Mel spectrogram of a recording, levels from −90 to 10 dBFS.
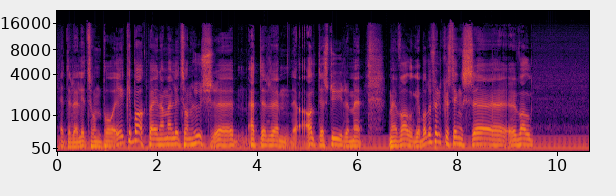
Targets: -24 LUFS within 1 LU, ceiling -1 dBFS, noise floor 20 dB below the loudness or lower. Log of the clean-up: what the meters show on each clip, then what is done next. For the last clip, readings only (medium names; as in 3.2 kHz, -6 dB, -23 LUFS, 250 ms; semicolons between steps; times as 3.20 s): tick rate 22 per s; hum 60 Hz; highest harmonic 300 Hz; hum level -30 dBFS; loudness -21.0 LUFS; peak level -4.0 dBFS; loudness target -24.0 LUFS
-> de-click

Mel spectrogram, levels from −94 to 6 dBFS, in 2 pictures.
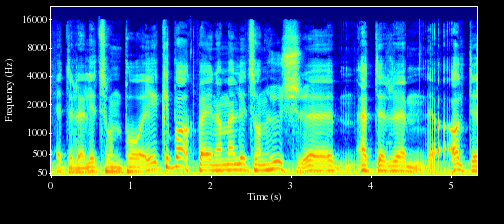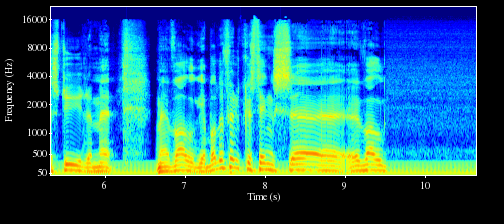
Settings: tick rate 0.094 per s; hum 60 Hz; highest harmonic 300 Hz; hum level -30 dBFS
-> hum notches 60/120/180/240/300 Hz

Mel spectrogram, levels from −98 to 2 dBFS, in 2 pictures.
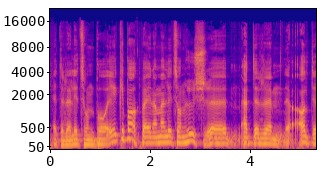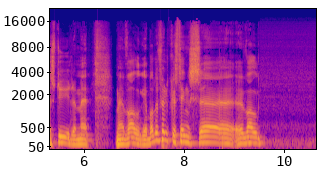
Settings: hum not found; loudness -21.5 LUFS; peak level -4.5 dBFS; loudness target -24.0 LUFS
-> trim -2.5 dB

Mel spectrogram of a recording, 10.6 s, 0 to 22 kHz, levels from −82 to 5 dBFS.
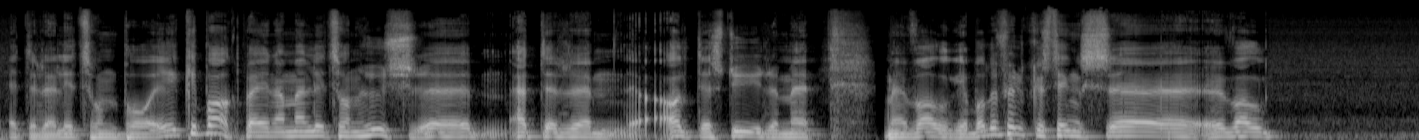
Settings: loudness -24.0 LUFS; peak level -7.0 dBFS; noise floor -49 dBFS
